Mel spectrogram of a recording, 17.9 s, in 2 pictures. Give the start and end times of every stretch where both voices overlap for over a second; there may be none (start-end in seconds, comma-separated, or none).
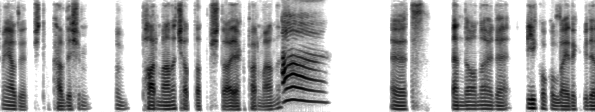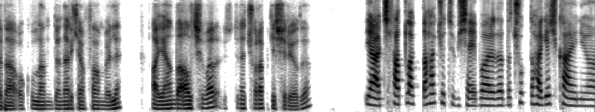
none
